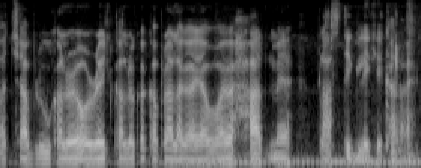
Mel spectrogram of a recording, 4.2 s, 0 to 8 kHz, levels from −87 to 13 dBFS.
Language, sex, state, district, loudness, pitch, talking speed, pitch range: Hindi, male, Meghalaya, West Garo Hills, -22 LUFS, 95 Hz, 225 wpm, 90-110 Hz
